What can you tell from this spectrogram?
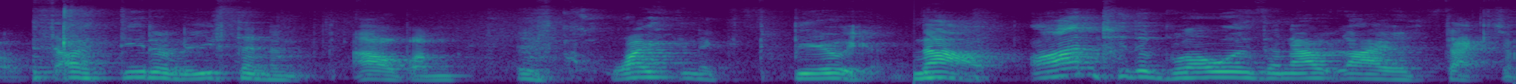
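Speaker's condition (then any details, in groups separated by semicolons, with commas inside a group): Cerebral palsy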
